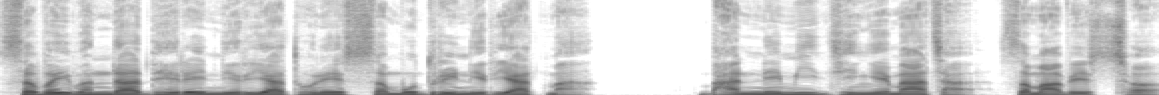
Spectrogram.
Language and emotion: Nepali, neutral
